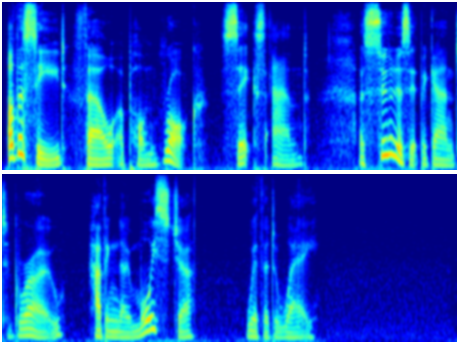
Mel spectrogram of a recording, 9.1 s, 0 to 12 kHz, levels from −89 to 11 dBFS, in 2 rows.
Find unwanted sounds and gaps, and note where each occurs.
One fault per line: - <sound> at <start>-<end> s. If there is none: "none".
none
